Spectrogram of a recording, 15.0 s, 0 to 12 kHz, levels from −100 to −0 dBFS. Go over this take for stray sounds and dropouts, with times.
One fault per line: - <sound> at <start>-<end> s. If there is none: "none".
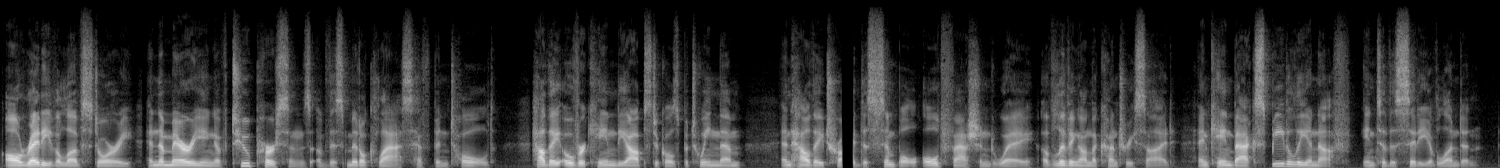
- dropout at 8.4-8.5 s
